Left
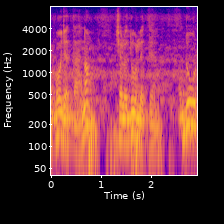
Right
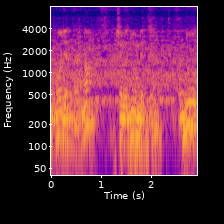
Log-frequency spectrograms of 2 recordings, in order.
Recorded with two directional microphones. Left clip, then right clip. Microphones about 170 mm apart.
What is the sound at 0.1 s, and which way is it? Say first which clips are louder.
Speech: left 6 dB; 60° left (ahead or behind).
